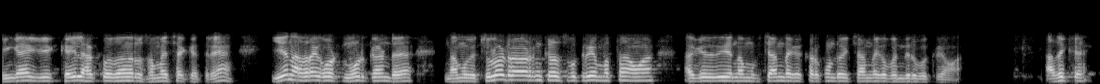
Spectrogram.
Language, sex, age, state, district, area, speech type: Kannada, male, 45-60, Karnataka, Gadag, rural, conversation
